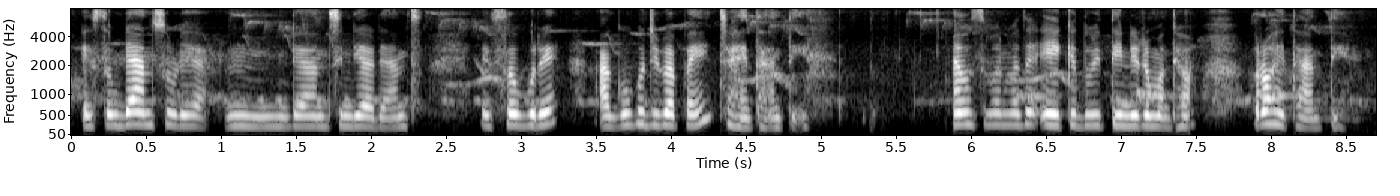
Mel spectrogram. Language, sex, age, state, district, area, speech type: Odia, female, 18-30, Odisha, Jagatsinghpur, rural, spontaneous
